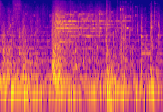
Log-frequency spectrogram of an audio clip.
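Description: Action-film soundtrack: score music with a sudden loud crash about a second in, trailing off in a brief bright ringing.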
